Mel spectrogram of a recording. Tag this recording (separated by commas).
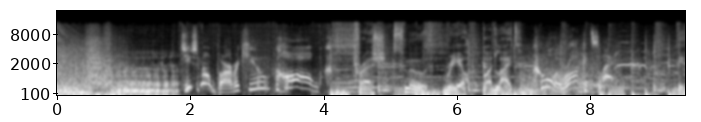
horse neighing, Speech, Horse, Music, Neigh, Animal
